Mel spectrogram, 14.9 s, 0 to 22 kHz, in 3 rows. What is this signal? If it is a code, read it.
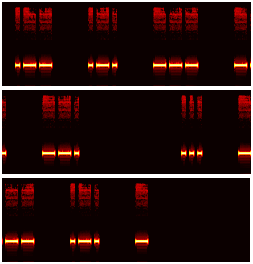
Morse code, heard as a keyed tone, about 15 wpm, spaced as for 8 wpm, 1000 Hz. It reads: WRONG SORT
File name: qotdfiles / 8wpm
